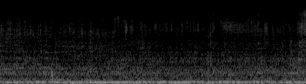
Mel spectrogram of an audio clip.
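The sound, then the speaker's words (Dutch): A steady, soft sizzling hiss of store-bought jarred stock poured into a hot pan with onions, continuous and fairly quiet, over a low droning hum like a kitchen extractor fan. “Nou, je hoort het al sissen.”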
